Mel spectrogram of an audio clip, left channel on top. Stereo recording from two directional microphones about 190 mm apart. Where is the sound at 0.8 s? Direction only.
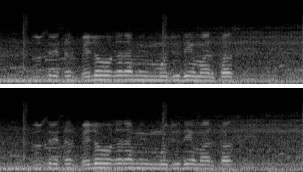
15° right (ahead or behind).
